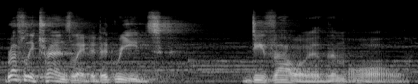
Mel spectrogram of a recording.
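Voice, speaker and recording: A man's voice: low-pitched, huge pitch swings, creaky, heavily acted. A man playing a sinister, grandiose horror show announcer in melodramatic mock-horror radio style. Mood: menacing. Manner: melodramatic, drawn-out. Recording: echoing reverb, music underneath.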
